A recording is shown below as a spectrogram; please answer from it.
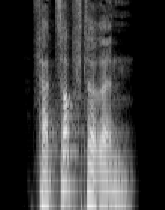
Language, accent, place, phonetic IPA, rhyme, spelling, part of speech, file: German, Germany, Berlin, [fɛɐ̯ˈt͡sɔp͡ftəʁən], -ɔp͡ftəʁən, verzopfteren, adjective, De-verzopfteren.ogg
- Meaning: inflection of verzopft: 1. strong genitive masculine/neuter singular comparative degree 2. weak/mixed genitive/dative all-gender singular comparative degree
